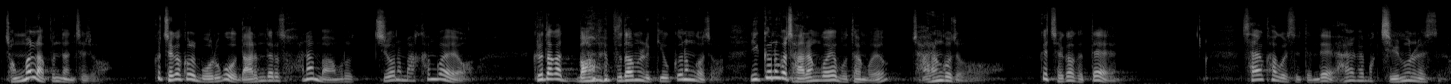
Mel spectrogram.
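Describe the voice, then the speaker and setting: Animated Korean pastor man preaching. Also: fairly high pitch, fast talker. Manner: animated rhetorical questioning of the congregation. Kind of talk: sermon.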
